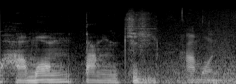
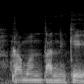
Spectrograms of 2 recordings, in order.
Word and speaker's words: Ramon Tanque: Jika kita gunakan pelafalan bahasa Brazil, penyebutannya itu Hamon Tangki. Akan tetapi biar tidak susah kawan-kawan mengikuti video ini sampai akhir, kita sebut sajalah namanya Ramon Tanque ya.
